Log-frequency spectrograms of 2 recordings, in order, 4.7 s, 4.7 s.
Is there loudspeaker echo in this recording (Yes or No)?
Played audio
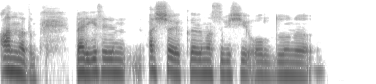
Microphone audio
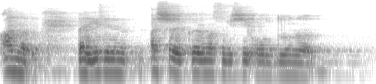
Yes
